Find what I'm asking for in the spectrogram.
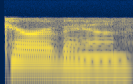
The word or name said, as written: caravan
